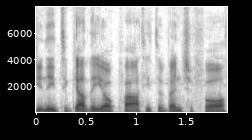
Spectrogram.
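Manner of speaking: normal talking voice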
